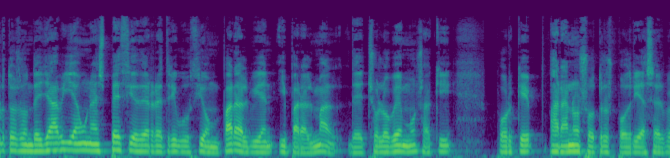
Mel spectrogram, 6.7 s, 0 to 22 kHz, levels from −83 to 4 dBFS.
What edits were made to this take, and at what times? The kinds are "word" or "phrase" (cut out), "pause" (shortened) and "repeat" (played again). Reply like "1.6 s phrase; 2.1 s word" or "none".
none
